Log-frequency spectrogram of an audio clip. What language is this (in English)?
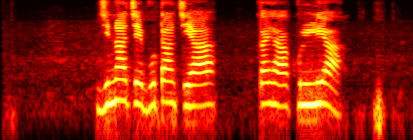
Od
